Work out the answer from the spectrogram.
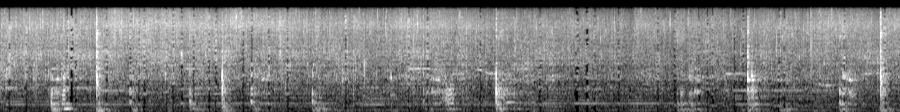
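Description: Chopped onions with fried chana dal, urad dal and dried red chillies sizzling steadily in hot oil in a kadai while a steel slotted spatula stirs and scrapes through them, with a few sharper clinks of the spatula against the pan.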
